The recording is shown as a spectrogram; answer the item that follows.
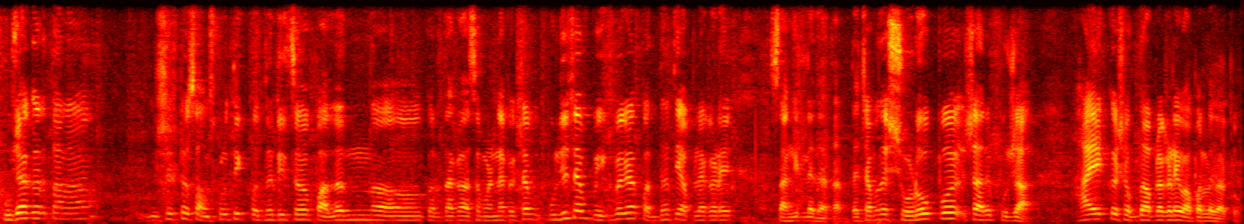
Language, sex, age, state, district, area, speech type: Marathi, male, 45-60, Maharashtra, Thane, rural, spontaneous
